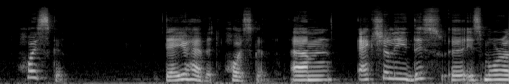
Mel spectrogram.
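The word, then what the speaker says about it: Häußge: How do you pronounce Heuske? There you have it, Heuske.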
